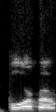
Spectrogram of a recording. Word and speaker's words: Borba: My last name Borba rhymes with Zorba.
